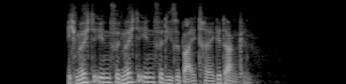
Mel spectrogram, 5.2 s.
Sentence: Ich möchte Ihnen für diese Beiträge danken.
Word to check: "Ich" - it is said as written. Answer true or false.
true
